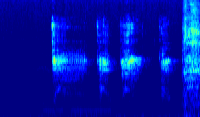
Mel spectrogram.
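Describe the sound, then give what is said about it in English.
A phone's text notification tone goes off: a quick run of four bright, chirpy electronic beeps, fairly loud, ending in a short burst of noisy hiss. “Why the fuck is your phone not muted for this show?”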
